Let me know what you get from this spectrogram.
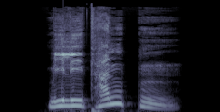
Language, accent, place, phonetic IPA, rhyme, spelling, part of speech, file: German, Germany, Berlin, [miliˈtantn̩], -antn̩, militanten, adjective, De-militanten.ogg
- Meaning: inflection of militant: 1. strong genitive masculine/neuter singular 2. weak/mixed genitive/dative all-gender singular 3. strong/weak/mixed accusative masculine singular 4. strong dative plural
